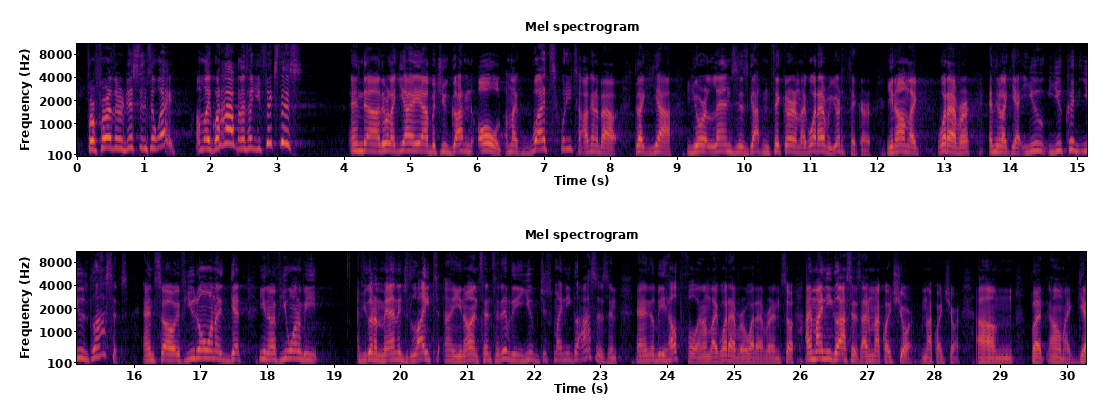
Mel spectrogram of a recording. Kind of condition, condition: setting, large echoing room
